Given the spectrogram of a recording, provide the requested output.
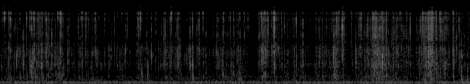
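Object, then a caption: Tissue pack in plastic film. A Shopkins pocket tissue six-pack in clear plastic film is held and pressed with fingertips and nails, crinkling the wrap. Bright, dense crackling rises and falls in bursts over a steady low hum, with no ring after each crinkle.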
